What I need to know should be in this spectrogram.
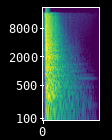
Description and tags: Appliance-Clothes Dryer-Door-Slammed Shut-01
The sound of a clothes dryer door being slammed shut.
